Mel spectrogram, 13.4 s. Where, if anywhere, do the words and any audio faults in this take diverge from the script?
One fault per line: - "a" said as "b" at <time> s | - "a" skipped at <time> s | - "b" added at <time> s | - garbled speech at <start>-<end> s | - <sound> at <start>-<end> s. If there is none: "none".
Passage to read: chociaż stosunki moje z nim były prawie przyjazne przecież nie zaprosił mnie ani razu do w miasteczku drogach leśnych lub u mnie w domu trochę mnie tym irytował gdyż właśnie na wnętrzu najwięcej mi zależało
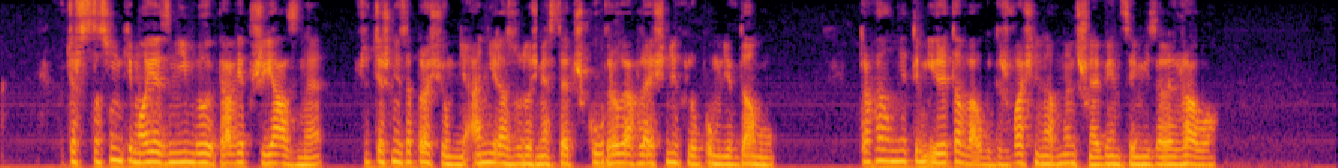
none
